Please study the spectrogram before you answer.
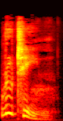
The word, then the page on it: routine: British English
